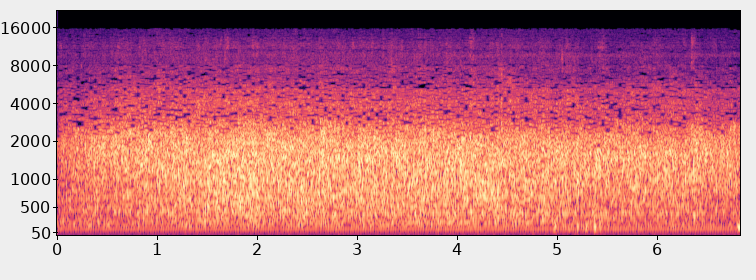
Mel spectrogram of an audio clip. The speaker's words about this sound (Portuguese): a quem eu peço uma salva de palmas.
